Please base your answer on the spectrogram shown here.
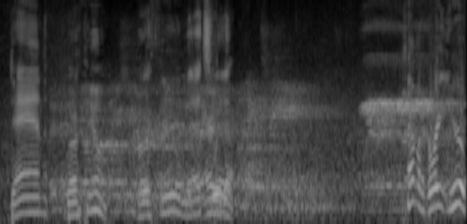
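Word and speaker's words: Berthiaume: I'll make sure I pronounce that French name correctly. Dan Berthume. Berthume, that's it.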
